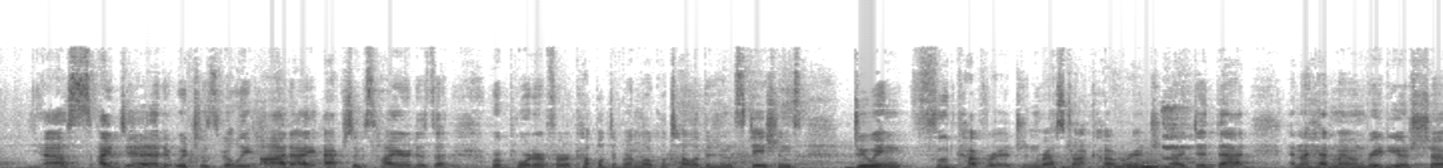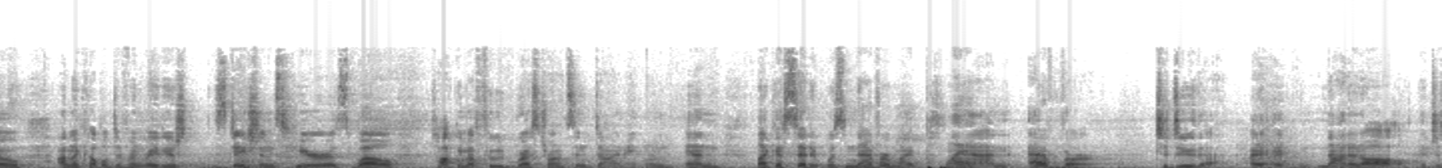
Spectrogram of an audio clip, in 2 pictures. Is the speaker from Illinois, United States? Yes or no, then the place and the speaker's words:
yes; Chicago, Illinois, United States; Oh, you're from that. I'm from Chicago.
